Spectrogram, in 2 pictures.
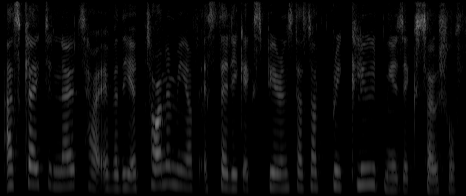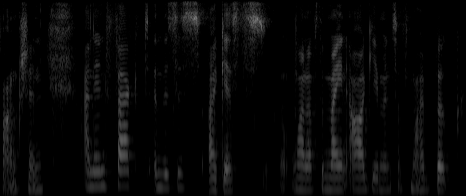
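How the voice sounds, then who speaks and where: A woman author presenting her book in a prepared academic lecture, reading in a measured way with small restarts. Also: medium pitch, steady tone, a little mellow. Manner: measured, reads closely from a script with small restarts.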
